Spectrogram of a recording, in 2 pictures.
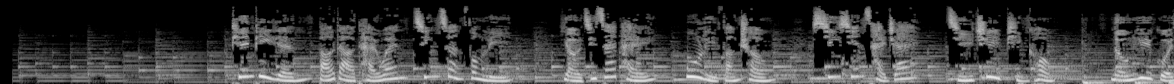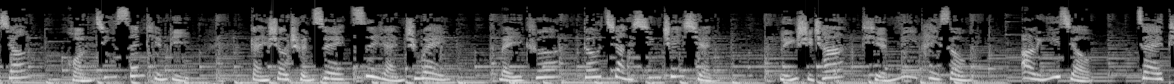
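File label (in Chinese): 女S112 国语 女声 广告-水果品质广告 甜美 积极向上 神秘性感 调性走心 亲切甜美; 台湾凤梨水果品质广告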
